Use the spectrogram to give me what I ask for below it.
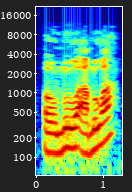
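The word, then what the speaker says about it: ʻOumuamua: an asteroid MH um pronounced UA mua which is Hawaiian for scout well he says it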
